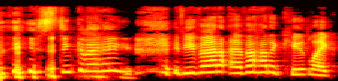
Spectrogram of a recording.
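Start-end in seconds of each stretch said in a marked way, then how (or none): 0.1-1.1 higher, giggly put-on insult; laughing mock insult. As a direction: sneer it through laughter.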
